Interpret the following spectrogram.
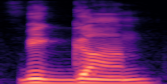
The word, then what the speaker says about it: বিজ্ঞান: এখানে অজ্ঞ বিজ্ঞ এই যে গ এর উচ্চারণটা আংশিক নাকে হবে এটা পুরো নাকে বিজ্ঞান আমি ছোট ছোট শব্দগুলো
